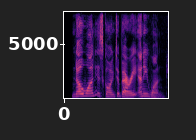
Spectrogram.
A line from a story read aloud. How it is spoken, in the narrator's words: she said firmly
